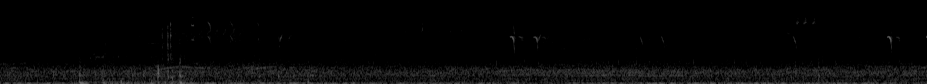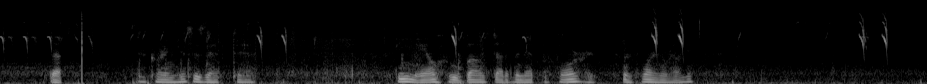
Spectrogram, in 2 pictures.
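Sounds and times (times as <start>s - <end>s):
juvenile crossbill singing: 4.4s - 6.8s, 7.5s - 18.3s
low rumble: 8.8s - 18.5s
speech: 9.8s - 10.1s, 10.8s - 12.0s, 13.2s - 16.4s.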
